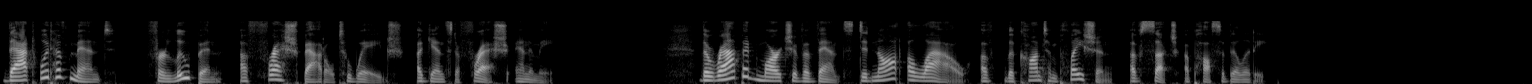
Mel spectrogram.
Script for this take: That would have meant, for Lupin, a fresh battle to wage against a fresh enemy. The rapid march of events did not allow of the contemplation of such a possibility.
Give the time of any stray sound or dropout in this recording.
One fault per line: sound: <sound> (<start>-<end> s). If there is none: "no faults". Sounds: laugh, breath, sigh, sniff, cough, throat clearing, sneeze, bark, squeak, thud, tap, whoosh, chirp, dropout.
no faults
